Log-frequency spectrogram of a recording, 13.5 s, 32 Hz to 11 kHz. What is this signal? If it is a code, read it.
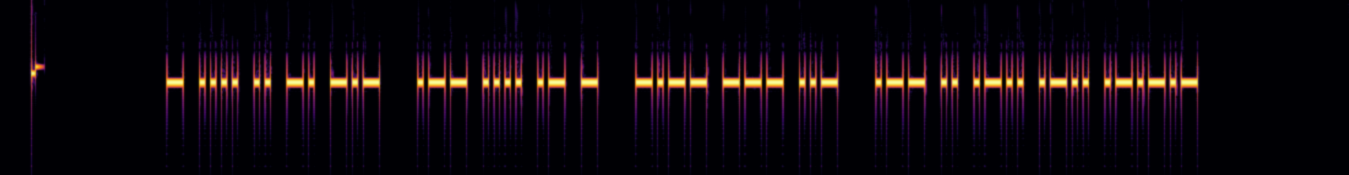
Morse code, heard as a keyed tone, about 22 wpm, 700 Hz. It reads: THINK WHAT YOU WILL.
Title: Sentences from Top 200 Words 22wpm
